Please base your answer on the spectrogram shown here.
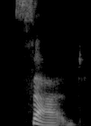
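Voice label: "Sad", English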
